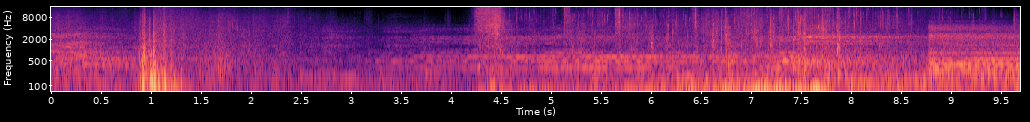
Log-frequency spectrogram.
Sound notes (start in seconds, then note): 0.9 thud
